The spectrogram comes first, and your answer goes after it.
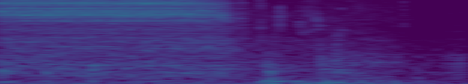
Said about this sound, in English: you're just going to want to fill it with water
